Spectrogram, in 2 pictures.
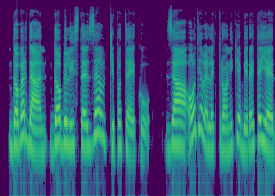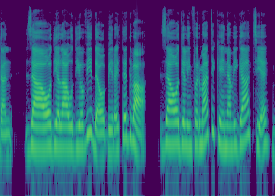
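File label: Croatian, IVR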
